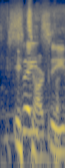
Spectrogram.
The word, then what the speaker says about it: Ceitci: The whole thing, it's hard to pronounce here, but it's Ceitci.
